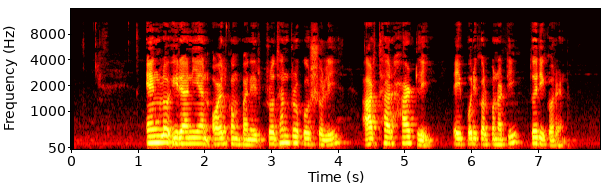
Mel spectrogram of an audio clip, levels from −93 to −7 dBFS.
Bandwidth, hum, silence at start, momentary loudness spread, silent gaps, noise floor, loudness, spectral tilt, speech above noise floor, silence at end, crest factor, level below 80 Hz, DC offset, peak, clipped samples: 11.5 kHz; none; 1.1 s; 10 LU; none; -60 dBFS; -24 LUFS; -7 dB/octave; 37 dB; 0.55 s; 20 dB; -60 dBFS; under 0.1%; -4 dBFS; under 0.1%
